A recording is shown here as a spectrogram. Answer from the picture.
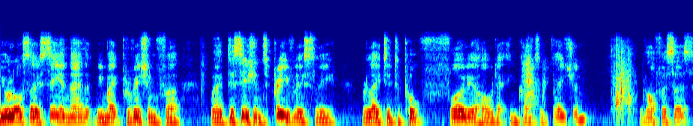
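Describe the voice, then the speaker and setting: A man with a plain, everyday voice talks at a moderate pace and medium pitch with fairly even intonation. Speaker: council officer. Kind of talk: committee meeting briefing. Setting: council committee meeting. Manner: formal.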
